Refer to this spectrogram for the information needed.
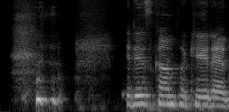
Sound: laughs

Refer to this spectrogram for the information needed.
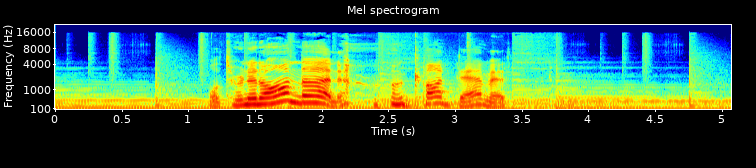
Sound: chuckles

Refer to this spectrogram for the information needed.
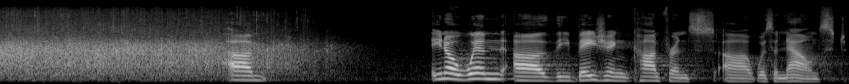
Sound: applause

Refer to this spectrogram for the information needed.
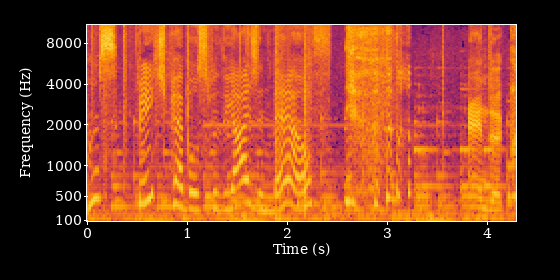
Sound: laughing

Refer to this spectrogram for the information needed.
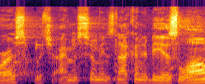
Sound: attendees laughing

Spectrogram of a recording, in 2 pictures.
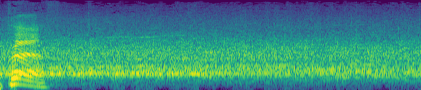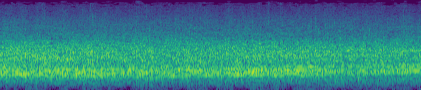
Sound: cheers and applause

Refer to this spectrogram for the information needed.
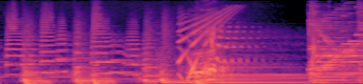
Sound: urgh

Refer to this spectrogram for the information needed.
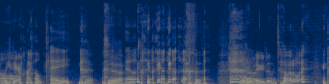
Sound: laughter

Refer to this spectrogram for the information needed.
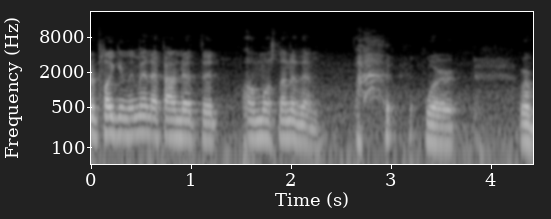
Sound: chuckles

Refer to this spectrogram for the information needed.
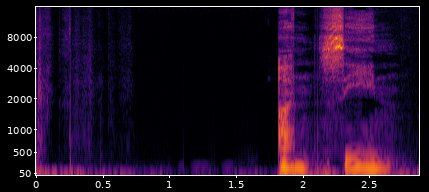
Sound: pageturning sound

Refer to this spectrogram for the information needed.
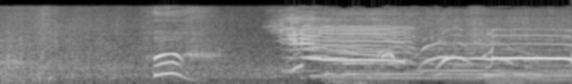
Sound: cheering

